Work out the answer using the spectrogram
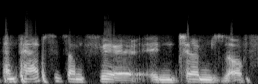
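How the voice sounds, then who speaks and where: A man's voice: on the low side, unhurried, husky, no echo. A Zimbabwean man giving a hesitant, thoughtful comment as a caller to a phone-in, with a Zimbabwean accent. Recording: dull lo-fi phone call on radio.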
